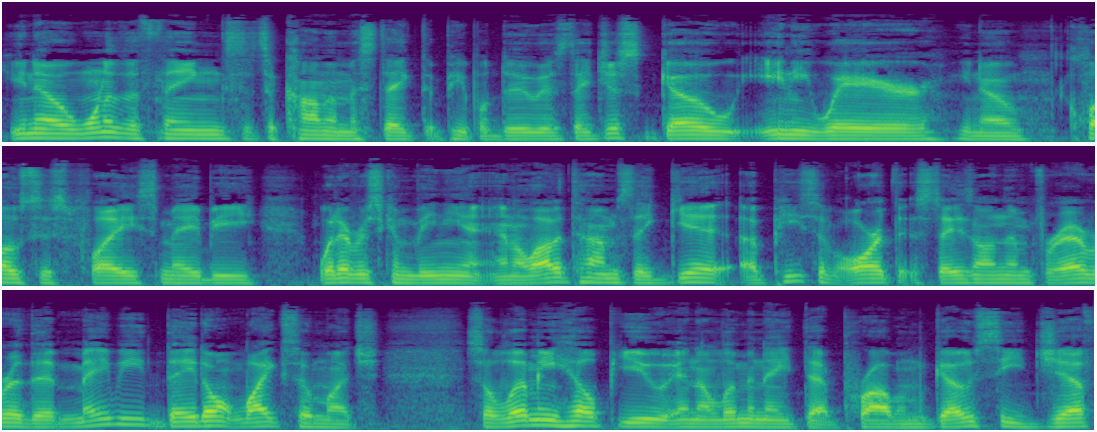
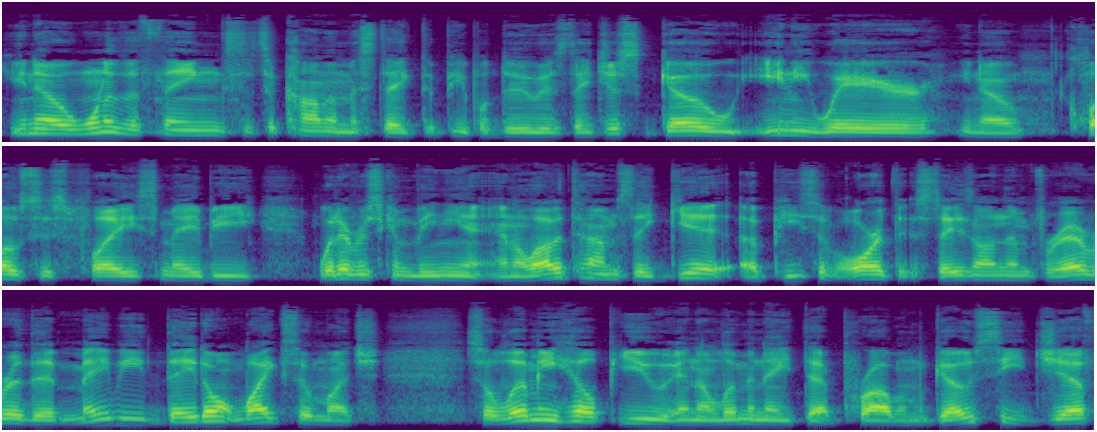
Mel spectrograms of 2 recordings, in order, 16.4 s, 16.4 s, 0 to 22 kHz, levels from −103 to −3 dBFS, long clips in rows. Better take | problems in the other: first | thin; somewhat; fading below 300 Hz

